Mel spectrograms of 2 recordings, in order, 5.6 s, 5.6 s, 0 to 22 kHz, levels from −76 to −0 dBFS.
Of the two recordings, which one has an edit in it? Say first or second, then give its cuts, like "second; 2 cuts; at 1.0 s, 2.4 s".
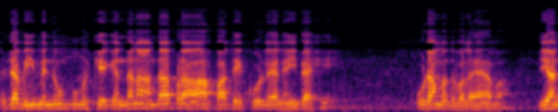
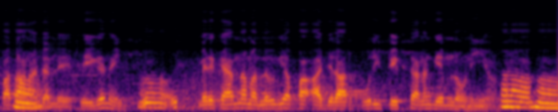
second; 1 cut; at 1.8 s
